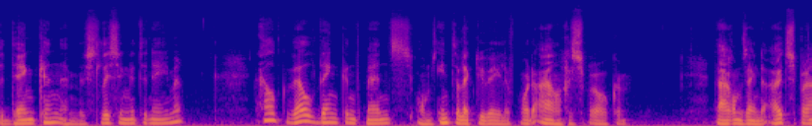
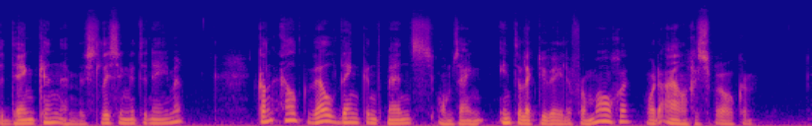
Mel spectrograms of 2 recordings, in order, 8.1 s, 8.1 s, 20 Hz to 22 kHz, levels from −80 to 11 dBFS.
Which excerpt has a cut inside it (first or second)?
first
